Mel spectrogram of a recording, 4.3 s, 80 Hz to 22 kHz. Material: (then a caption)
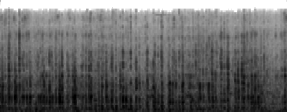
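Wood. Both hands tap and drum with fingertips and nails on the weathered, slatted top of a small, old, stool-sized wooden table outdoors; the top is solid and flat. A steady run of quick, dry knocks and clicky nail taps follows, with a hollow mid tone around 520 Hz. Each hit dies almost instantly, without ringing.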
